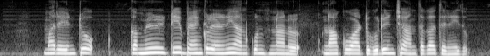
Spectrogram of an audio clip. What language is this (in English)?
Telugu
